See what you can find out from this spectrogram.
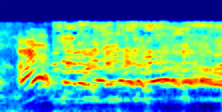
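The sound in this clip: Schoolchildren shout together as their school passes in procession with banners during a live outdoor radio broadcast, a dense, loud, continuous mass of high young voices with no pauses.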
